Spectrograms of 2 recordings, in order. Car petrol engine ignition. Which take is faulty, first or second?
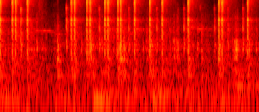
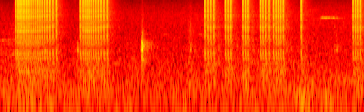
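second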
